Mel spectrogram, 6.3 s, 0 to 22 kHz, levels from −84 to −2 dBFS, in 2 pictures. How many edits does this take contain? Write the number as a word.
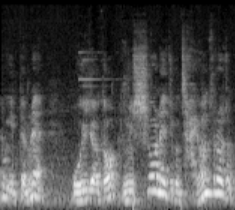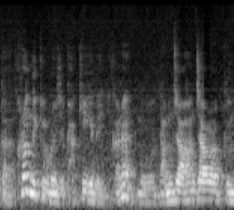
zero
